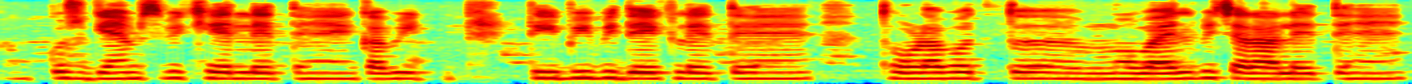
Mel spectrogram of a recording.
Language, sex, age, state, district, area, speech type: Hindi, female, 30-45, Madhya Pradesh, Hoshangabad, rural, spontaneous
